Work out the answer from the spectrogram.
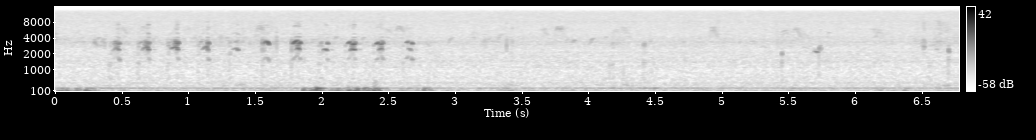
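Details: Osprey on a live nature cam at Charlo, Montana, 15 August 2023, 16:06: a quick burst of high whistled chirps over the first seconds, mixed with low thumping knocks, then quieter background hum.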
